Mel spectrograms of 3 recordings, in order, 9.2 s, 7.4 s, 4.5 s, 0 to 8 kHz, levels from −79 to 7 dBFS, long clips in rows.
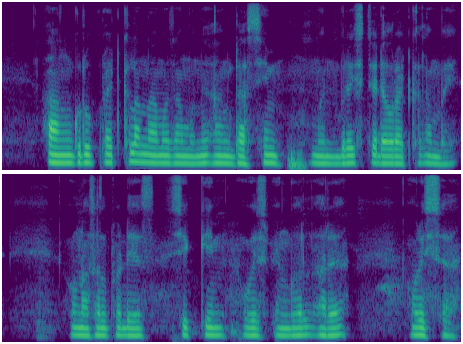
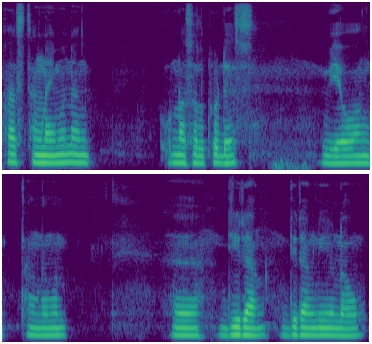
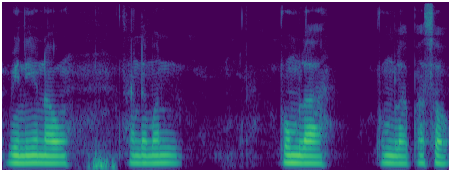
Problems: low volume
